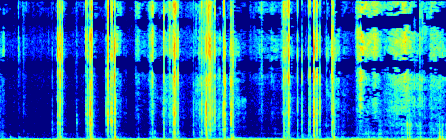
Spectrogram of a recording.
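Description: Fingernails scratch the rough page edges and cover of the same old paperback book, then move on to the pages inside. Short, bright, papery scratches burst out over a steady low rumble.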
